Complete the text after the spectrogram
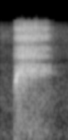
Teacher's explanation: as with the English P but more fully aspirated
